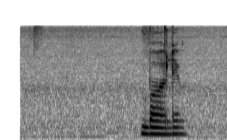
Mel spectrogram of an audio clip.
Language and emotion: Russian, neutral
